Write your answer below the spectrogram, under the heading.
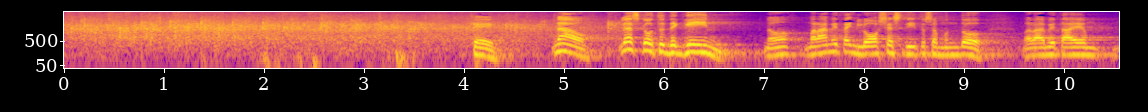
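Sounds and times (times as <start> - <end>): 
congregation applauding at a church service: 0.0 - 6.2
speech: 4.1 - 10.5.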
